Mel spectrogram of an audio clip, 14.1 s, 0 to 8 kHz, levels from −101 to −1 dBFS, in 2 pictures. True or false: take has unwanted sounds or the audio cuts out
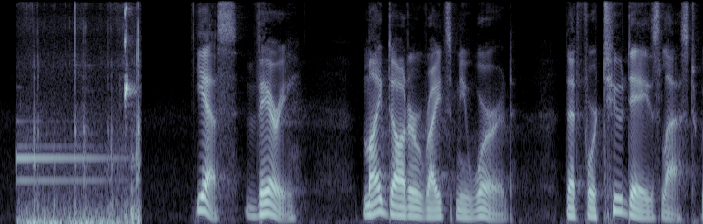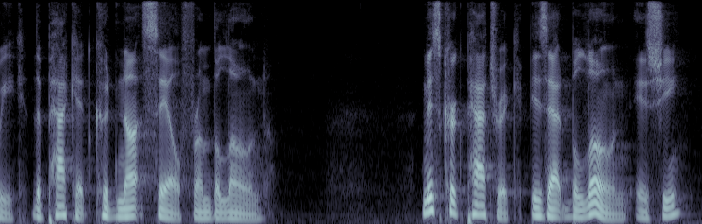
true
